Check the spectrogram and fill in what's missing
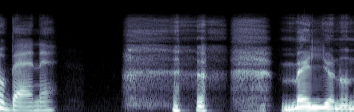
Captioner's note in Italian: Haha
